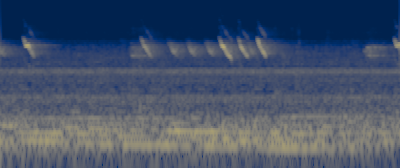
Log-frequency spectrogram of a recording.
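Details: High, thin down-slurred 'ciak' notes from a yellow white-eye, kecial kuning, summoning its companions, given singly and then in a tight run of four or five, over low rumbling background noise.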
